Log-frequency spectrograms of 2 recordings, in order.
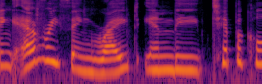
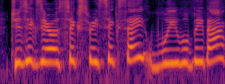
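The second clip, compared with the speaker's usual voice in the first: bright, raised on-air phone number read; radio announcer; 8 semitones higher than usual. Acted. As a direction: pitch the number like a radio host. Reading out station phone number.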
